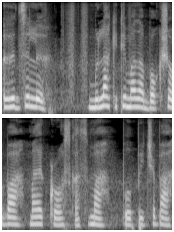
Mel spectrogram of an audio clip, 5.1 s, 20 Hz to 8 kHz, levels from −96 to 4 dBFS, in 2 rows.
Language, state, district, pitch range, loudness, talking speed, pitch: Chakhesang, Nagaland, Dimapur, 175-220 Hz, -16 LUFS, 165 wpm, 190 Hz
